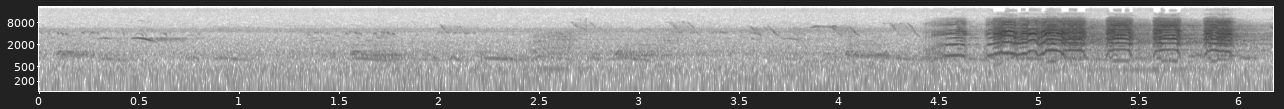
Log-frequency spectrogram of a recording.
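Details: Maritaca parrots in Brazil, living in flocks: quiet soft chatter for several seconds, then a sudden loud burst of about five harsh, raspy screams close together at the end.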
